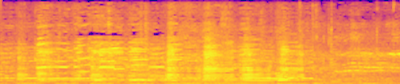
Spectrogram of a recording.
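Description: Live jazz from a street band: a pitched melody line over steady, evenly pulsing plucked bass notes. About three seconds in the music cuts off and a low rumble takes over.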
